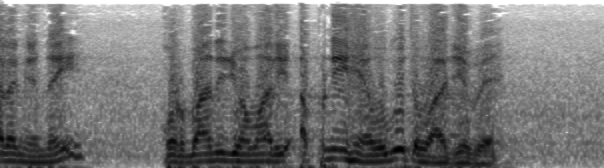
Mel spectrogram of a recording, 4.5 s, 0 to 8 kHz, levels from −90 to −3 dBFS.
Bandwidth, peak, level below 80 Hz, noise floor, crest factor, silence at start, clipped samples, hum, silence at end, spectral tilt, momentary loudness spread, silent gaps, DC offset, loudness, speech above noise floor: 7.8 kHz; 0 dBFS; -28 dBFS; -31 dBFS; 10 dB; 0 s; under 0.1%; none; 0 s; -5.5 dB/octave; 13 LU; none; under 0.1%; -9 LUFS; 22 dB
